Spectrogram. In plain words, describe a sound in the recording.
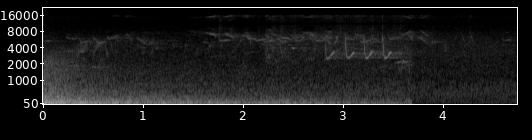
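A deep explosion rumbles and slowly fades away.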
